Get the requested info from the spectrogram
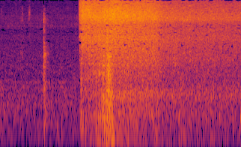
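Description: A hot metal bikang mould is set down on a water-soaked cloth, and the wet cloth hisses sharply as the water flashes to steam. The hiss starts suddenly a little over a second in and slowly fades, after a light click. The steam is cooling the mould so the cakes can be taken out.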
